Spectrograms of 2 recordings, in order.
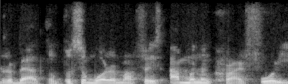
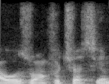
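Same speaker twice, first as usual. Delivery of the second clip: ordinary talk, nothing marked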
